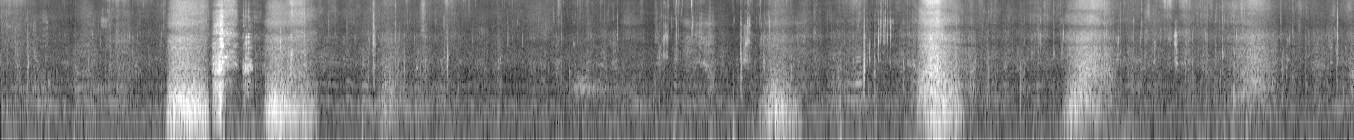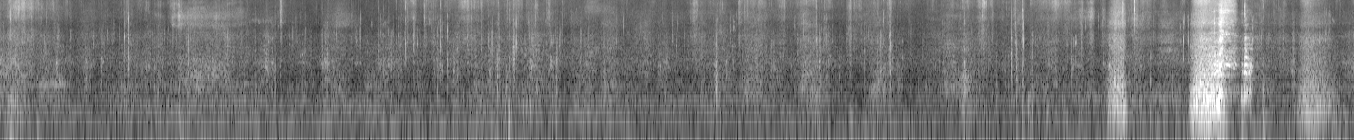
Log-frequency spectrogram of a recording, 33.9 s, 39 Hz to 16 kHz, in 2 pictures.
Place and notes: Walking along a small road, some cows went to see us. We were their television ! I recorded 2 cows eating. Microphones are almost into the muzzle, it's disgusting !
31 July, 16:00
